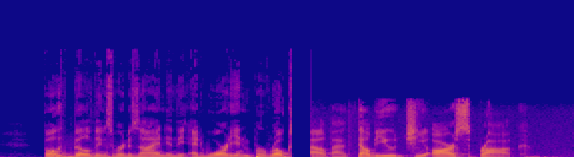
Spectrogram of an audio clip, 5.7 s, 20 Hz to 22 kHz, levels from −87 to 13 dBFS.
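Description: At 2.9 s the speech drops out for 200 ms, then returns duller, with nothing above 8 kHz and a new noise floor roughly 35 dB down, at about the same level. This points to the input likely having switched to a poorer device, which holds through the end.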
